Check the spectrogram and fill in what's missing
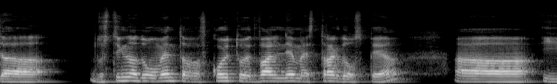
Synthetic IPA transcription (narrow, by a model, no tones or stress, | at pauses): d̪̥ɐ | d̪ost̪iɡnəd̪omomɛnt̪əvɐfkɔjt̪oɛd̪vailʲinɛmɐɛst̪ɾaɡd̪ɐʊspɛjə | i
